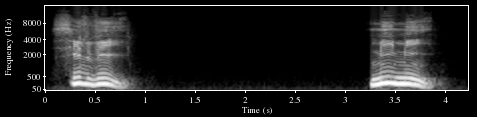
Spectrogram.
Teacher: Notice how tight the sound E is. There's no diphthong, which is to say that the vowel sound doesn't change.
